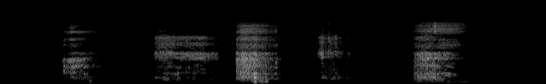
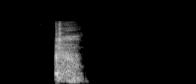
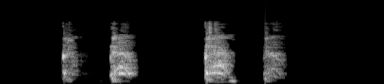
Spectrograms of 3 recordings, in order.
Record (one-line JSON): {"exhalation_length": "5.5 s", "exhalation_amplitude": 4763, "exhalation_signal_mean_std_ratio": 0.42, "cough_length": "2.0 s", "cough_amplitude": 28842, "cough_signal_mean_std_ratio": 0.28, "three_cough_length": "3.8 s", "three_cough_amplitude": 27551, "three_cough_signal_mean_std_ratio": 0.33, "survey_phase": "alpha (2021-03-01 to 2021-08-12)", "age": "18-44", "gender": "Male", "wearing_mask": "No", "symptom_none": true, "smoker_status": "Never smoked", "respiratory_condition_asthma": false, "respiratory_condition_other": false, "recruitment_source": "REACT", "submission_delay": "1 day", "covid_test_result": "Negative", "covid_test_method": "RT-qPCR"}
